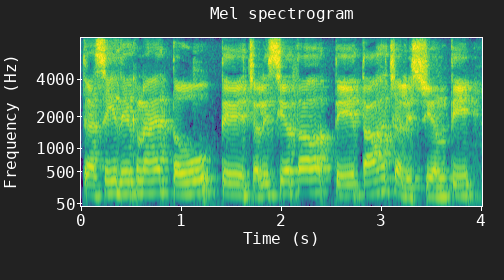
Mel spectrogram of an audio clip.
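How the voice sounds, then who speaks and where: A man teaching a Sanskrit grammar lesson, slowly and carefully reciting verb forms one after another. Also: fairly high pitch, fairly even intonation. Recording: echoey room.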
